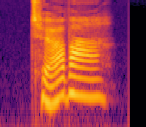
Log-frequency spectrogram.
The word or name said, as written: tørvare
